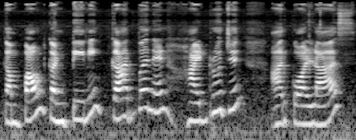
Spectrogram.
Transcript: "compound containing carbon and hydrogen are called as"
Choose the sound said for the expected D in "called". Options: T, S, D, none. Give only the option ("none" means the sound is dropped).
none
